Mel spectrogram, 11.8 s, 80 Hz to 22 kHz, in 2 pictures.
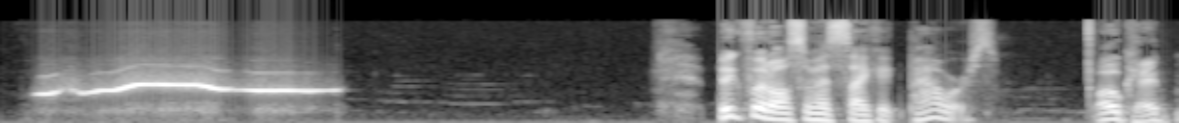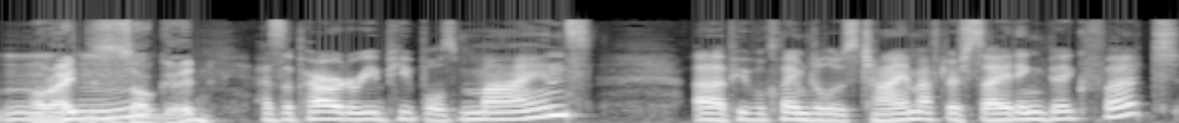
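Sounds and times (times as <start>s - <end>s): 
person whistling in imitation of a steam-engine whistle: 0.2s - 1.7s
speech: 3.6s - 11.7s.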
